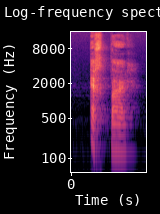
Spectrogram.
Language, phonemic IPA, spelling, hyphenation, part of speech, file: Dutch, /ˈɛxt.paːr/, echtpaar, echt‧paar, noun, Nl-echtpaar.ogg
- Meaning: a married couple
